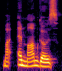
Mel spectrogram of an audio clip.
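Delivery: ordinary delivery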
